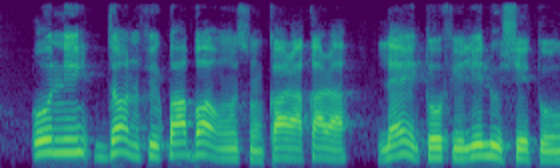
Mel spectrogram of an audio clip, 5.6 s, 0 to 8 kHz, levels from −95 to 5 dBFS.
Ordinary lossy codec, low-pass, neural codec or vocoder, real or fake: none; 7.2 kHz; codec, 16 kHz, 8 kbps, FreqCodec, larger model; fake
